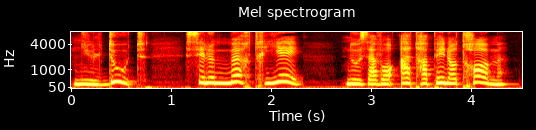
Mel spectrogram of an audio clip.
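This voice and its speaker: Woman doing a cop in a storybook, sure of himself, exclaiming, highish. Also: slow. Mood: triumphant. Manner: exclaiming, certain. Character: triumphant male police officer. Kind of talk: storybook reading.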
